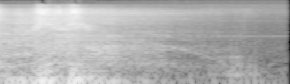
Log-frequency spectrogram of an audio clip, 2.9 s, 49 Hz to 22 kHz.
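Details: Old Chevy square-body truck V8 with manual choke, suspected flooded: two loud coughs then trails away without catching; owner suspects flooding or not enough fuel, starter sounding strained. Cranks but won't start.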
